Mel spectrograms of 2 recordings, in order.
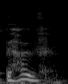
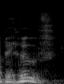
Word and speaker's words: behoove: Americans say behoove all the fucking time, don't they? I thought it was behove. No, behoove.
